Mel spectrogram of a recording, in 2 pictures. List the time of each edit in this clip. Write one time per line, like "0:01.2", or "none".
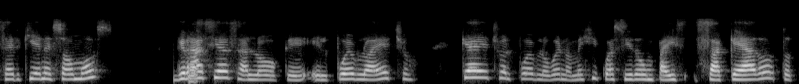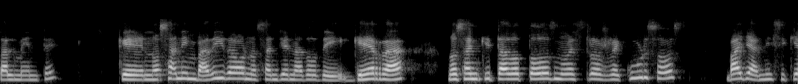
none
